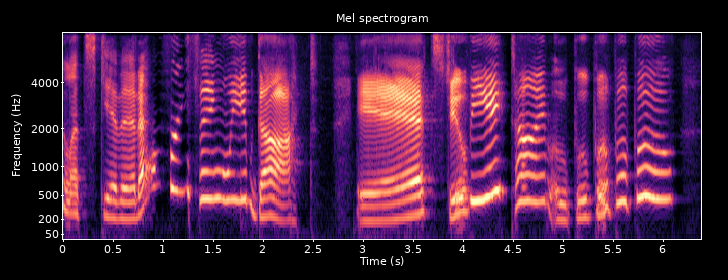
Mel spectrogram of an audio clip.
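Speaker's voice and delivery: half-hearted, high, demented cartoon voice, drawn-out "it's". Playing the game and doing a half-assed Monokuma impression. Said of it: "my half-assed Monokuma impression".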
